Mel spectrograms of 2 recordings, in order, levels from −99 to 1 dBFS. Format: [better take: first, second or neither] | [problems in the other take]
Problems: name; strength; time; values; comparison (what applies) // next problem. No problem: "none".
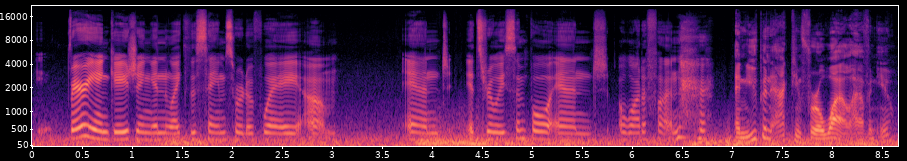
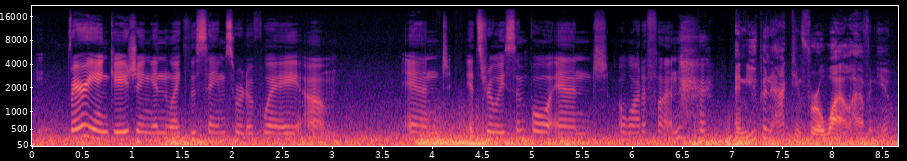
first | wind noise on the microphone; heavy; 5 dB below the speech; occasional gusts in the first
